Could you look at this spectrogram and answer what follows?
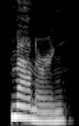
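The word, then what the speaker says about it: Mainwaring: accent on third syllable m a i n w a r i n g mannering m a j o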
